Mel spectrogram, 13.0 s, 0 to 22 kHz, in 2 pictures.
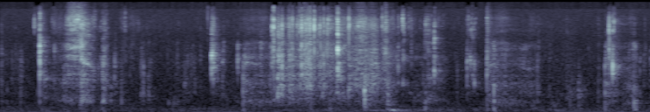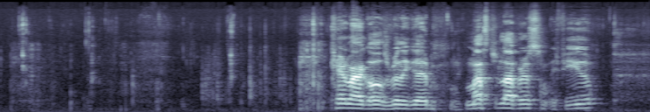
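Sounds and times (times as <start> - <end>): person biting and chewing: 0.3 - 9.8.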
